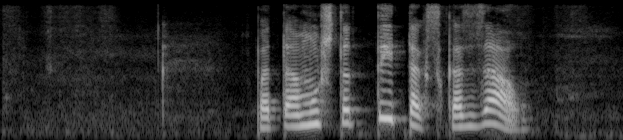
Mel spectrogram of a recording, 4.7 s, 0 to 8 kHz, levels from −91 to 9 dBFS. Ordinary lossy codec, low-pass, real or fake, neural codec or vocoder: none; 7.2 kHz; fake; codec, 16 kHz, 16 kbps, FreqCodec, smaller model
